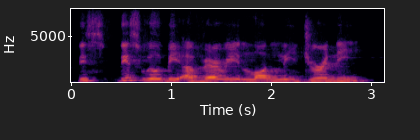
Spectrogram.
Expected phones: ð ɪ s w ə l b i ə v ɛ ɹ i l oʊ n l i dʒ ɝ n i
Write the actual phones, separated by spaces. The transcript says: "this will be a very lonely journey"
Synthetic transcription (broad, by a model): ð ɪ s w ə l b i ə v ɛ ɹ i l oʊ n l i dʒ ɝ n i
